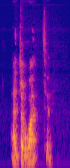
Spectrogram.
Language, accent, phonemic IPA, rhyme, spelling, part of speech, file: French, Canada, /a.dʁwat/, -at, adroite, adjective, LL-Q150 (fra)-adroite.wav
- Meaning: feminine singular of adroit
